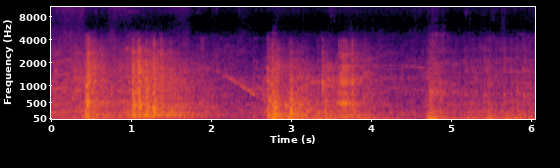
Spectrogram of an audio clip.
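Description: Boston Dynamics Atlas humanoid robot jumping and landing, giving several sharp thuds and knocks spread over a few seconds as its feet hit the boxes and platform.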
